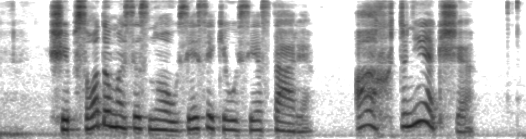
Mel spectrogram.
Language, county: Lithuanian, Vilnius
